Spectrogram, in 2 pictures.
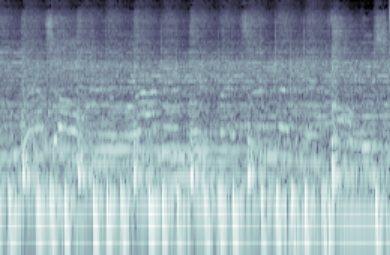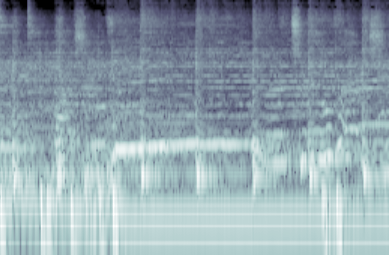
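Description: Live rock band playing amplified electric guitars and a drum kit, with a sung vocal line. A fast, driving drum beat runs through the first half, then gives way to sustained, held chords.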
